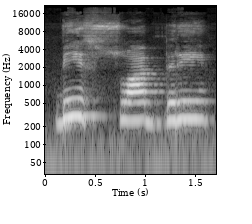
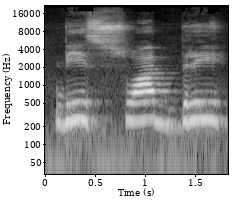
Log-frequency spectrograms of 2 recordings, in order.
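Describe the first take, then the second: The two takes are said the same way.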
